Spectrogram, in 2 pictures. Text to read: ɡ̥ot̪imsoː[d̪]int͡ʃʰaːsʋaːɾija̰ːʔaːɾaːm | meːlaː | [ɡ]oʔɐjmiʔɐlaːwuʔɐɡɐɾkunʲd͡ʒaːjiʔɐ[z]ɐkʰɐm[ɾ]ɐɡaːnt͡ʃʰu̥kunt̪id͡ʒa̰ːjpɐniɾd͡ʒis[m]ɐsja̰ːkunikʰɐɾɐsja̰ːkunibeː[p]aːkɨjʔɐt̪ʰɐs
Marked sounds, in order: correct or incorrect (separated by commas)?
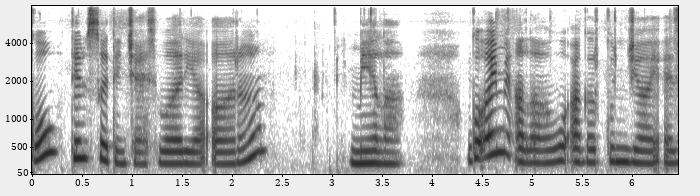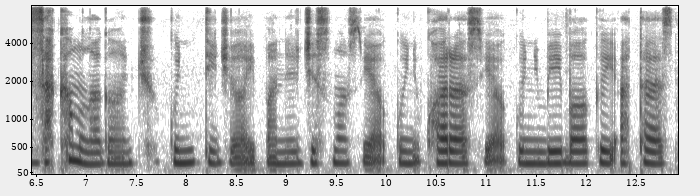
incorrect, correct, correct, incorrect, correct, incorrect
